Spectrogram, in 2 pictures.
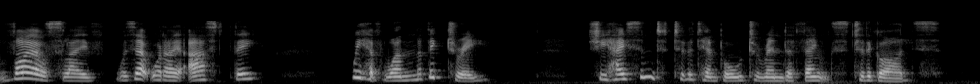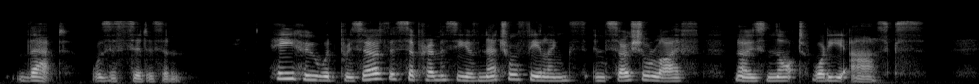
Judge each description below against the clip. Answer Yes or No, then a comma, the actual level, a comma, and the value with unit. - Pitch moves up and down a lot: No, average, 5.0 semitones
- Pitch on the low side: No, medium, 185 Hz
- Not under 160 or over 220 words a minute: No, average, 140 wpm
